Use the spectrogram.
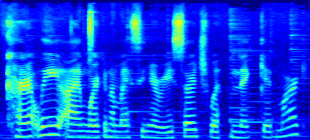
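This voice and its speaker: Earnest lower-voiced female student. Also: a little fast. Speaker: senior biology student. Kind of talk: promotional testimonial. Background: faint music.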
